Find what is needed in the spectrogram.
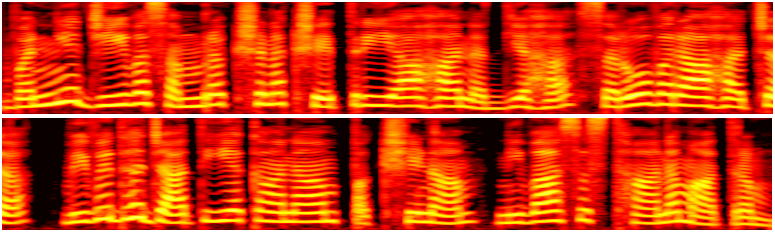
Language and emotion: Sanskrit, neutral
